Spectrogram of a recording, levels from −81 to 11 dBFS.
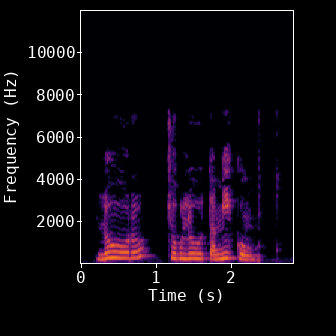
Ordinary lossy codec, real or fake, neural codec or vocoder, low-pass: MP3, 48 kbps; fake; codec, 16 kHz, 8 kbps, FreqCodec, larger model; 7.2 kHz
